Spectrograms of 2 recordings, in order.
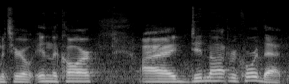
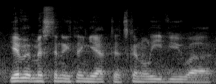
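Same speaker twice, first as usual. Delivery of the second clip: ordinary talk, nothing marked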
